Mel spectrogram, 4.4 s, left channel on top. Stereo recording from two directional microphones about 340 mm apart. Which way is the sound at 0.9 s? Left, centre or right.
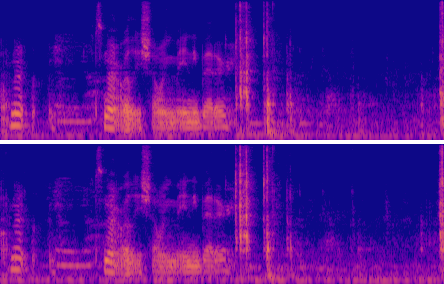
Centre.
